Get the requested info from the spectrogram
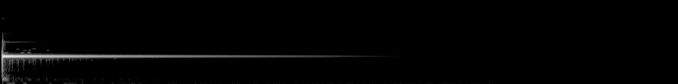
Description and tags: C S Rhodes Mark II F5
Individual notes from my Rhodes. Each filename tells the note so that you can easily use the samples in your favorite sampler. Fender Rhodes Mark II 73 Stage Piano recorded directly from the harp into a Bellari tube preamp, captured with Zoom H4 and edited in Soundtrack.
electric, fender, keyboard, multisample, piano, rhodes, tine, tube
